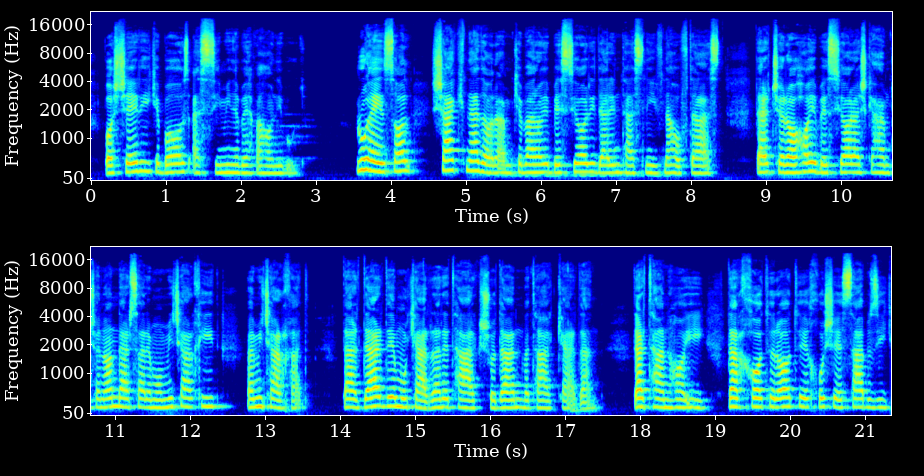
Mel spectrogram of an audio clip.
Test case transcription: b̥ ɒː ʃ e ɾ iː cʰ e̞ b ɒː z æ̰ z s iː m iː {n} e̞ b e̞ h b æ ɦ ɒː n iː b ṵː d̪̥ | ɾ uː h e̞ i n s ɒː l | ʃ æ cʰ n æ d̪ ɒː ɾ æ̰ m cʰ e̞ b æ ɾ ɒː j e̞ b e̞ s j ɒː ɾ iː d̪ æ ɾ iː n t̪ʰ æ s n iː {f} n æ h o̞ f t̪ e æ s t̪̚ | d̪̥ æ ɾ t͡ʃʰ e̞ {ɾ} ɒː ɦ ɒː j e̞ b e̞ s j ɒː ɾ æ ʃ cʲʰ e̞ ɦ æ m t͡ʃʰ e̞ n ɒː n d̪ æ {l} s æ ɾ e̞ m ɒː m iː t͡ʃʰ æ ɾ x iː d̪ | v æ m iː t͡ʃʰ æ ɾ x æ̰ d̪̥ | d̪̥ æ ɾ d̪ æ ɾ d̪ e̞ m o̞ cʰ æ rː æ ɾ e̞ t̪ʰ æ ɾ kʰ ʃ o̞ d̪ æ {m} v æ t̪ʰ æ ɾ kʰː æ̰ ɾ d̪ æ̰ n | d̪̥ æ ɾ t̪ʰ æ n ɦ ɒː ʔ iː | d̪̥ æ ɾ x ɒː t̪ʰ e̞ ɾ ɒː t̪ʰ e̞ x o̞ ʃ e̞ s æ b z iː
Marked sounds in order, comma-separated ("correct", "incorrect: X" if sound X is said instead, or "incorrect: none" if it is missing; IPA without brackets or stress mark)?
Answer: correct, correct, correct, incorrect: ɾ, incorrect: n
